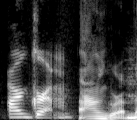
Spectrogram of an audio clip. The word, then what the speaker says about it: Arngrim: And Allison Ingram. How do you say her name? Ingram. – Allison Arngrim. – That's right.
